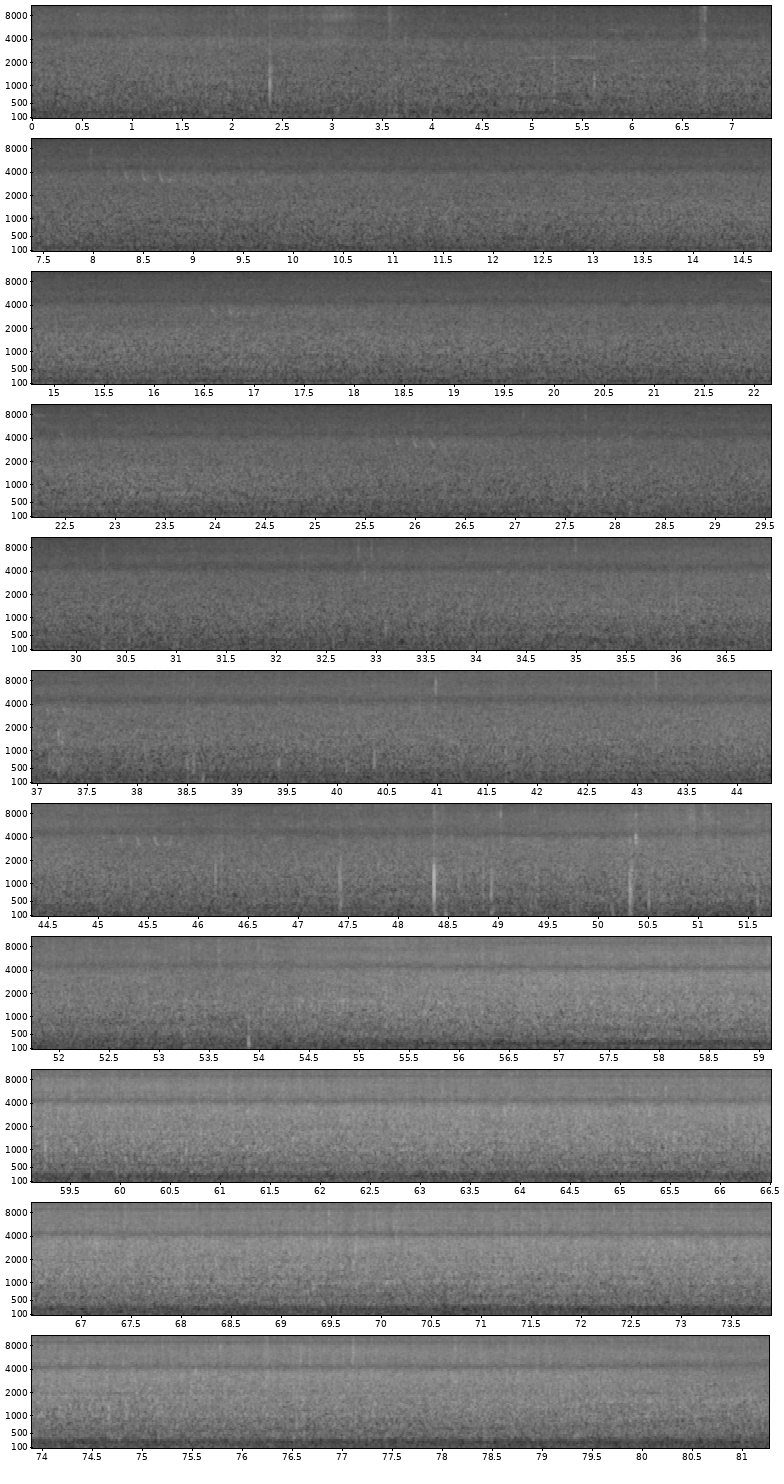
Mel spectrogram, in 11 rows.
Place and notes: Maribor, Drava, near power station - walk along little canyon
below the street, alongside river Drava, i found a hidden narrow canyon, quite difficult to get here. the water of a little creek runs down in cascades. hum of the river power station.
(SD702, AT BP4025)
